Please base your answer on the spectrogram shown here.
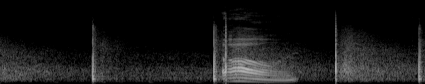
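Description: Cherry bombs and fireworks go off outside at night in a few sharp, loud bangs spaced apart, with a voice crying out between the blasts.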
